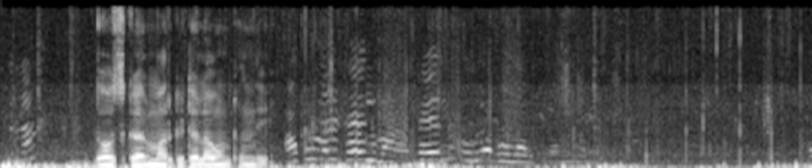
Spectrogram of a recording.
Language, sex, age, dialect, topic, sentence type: Telugu, male, 60-100, Central/Coastal, agriculture, question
